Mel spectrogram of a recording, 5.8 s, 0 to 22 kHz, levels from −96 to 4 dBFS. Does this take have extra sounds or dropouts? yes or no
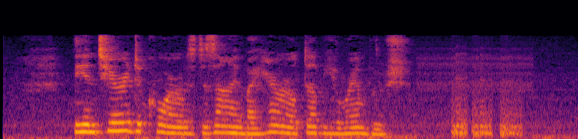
yes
